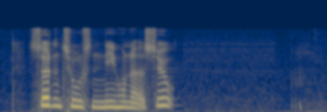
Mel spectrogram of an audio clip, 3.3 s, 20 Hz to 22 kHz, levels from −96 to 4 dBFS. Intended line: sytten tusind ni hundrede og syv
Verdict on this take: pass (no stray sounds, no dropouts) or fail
pass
